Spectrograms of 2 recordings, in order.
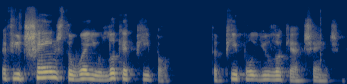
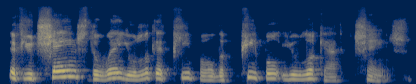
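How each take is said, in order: First: Repeated, falling to a soft close; repeated for emphasis. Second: Said slowly, each phrase weighed; slow emphatic line. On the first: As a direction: say it again so it lands. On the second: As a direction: lay it down slowly so it sinks in. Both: Shown as a demonstration. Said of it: "I'm gonna say that again for emphasis".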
